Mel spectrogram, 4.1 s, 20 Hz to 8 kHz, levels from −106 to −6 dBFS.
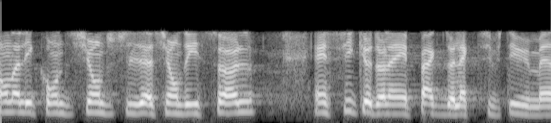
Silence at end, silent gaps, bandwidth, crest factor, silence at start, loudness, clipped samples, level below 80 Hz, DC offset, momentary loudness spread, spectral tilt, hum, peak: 0 s; none; 4 kHz; 18 dB; 0 s; -20 LUFS; under 0.1%; -82 dBFS; under 0.1%; 7 LU; -8.5 dB/octave; none; -4 dBFS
